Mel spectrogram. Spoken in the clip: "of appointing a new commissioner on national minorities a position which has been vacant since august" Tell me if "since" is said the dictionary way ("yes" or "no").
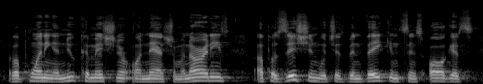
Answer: yes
